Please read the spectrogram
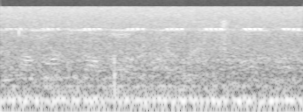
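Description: Faint, steady background: a low hum under a thin, high-pitched insect trill that pulses on and off.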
